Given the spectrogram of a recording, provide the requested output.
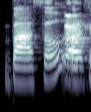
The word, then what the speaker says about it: Basel: She now lives in, I should have asked you how to pronounce this, Basel, Switzerland? – Basel.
